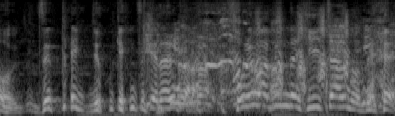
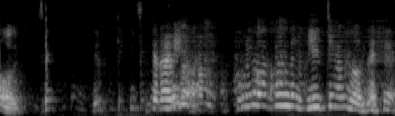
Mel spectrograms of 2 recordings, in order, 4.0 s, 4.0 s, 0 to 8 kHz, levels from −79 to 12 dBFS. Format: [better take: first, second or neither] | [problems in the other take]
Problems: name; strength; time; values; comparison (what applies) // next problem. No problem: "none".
first | noise reduction (neural mask model DeepFilterNet 3)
